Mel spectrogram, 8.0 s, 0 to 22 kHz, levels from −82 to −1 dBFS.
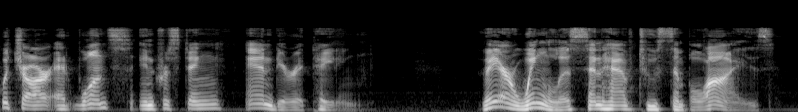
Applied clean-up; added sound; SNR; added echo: none; none; none; none.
